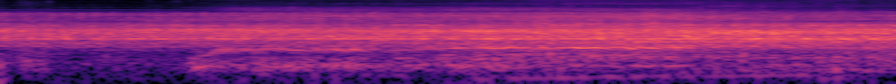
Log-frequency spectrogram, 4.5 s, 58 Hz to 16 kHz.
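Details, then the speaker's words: Atlas Cotton Belt RSD-4/5 locomotive motor after rebuild, unrun for years: thin, steady high whine firming up as the small motor spins, with a light rattle; commutator may need lubricating, more likely just needs run-in. Cause suspected, not confirmed. "sounds like the commutator needs lubricating on this"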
